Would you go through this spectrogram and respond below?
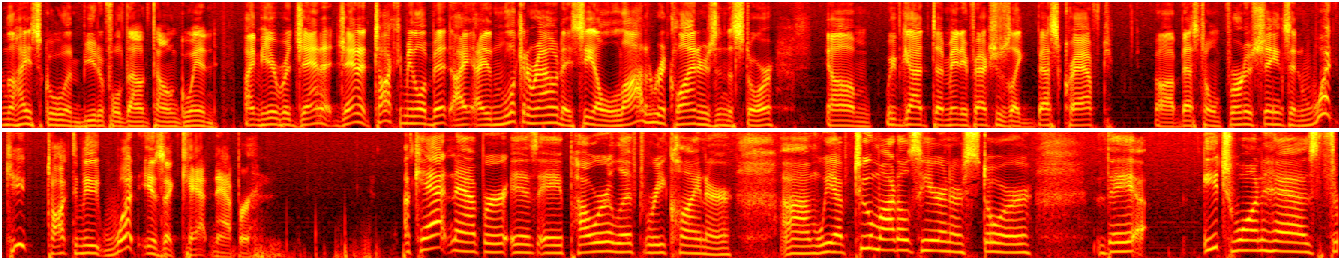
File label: live radio drop; WKQS; E and E Furniture of Gwinn; Great Lakes Radio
